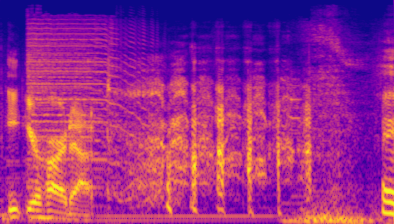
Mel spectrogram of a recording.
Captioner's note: laughs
